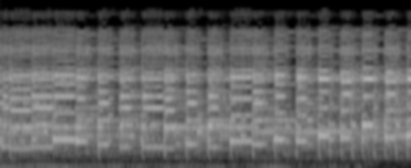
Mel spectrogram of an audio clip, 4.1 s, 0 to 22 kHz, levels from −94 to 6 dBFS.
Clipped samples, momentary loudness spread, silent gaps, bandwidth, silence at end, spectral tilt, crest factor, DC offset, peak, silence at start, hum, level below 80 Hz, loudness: under 0.1%; 4 LU; none; 17 kHz; 0 s; 3 dB/octave; 14 dB; under 0.1%; -10 dBFS; 0 s; none; -62 dBFS; -22 LUFS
